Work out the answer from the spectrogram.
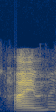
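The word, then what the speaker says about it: Haim: Heim, him. – Heim, I think. – Yeah. – You said that right.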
